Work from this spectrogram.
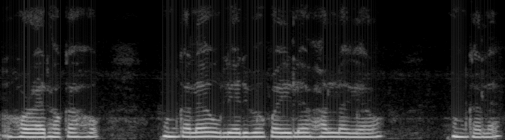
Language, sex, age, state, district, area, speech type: Assamese, female, 30-45, Assam, Majuli, urban, spontaneous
